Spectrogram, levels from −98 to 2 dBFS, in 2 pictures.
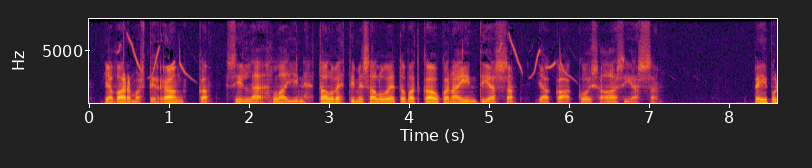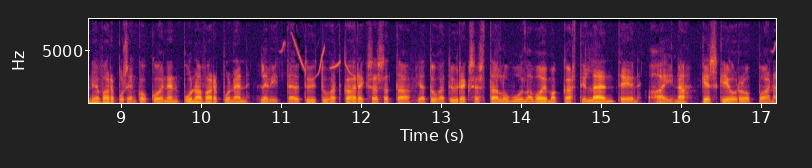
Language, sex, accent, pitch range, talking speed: Finnish, male, native, 95-120 Hz, 85 wpm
